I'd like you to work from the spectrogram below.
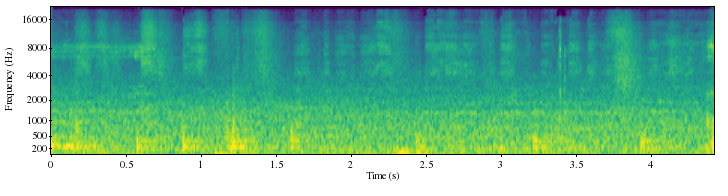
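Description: Chalk or marker strokes from a teacher writing on a board in a classroom, a soft scratchy rubbing that comes in short repeated bursts at low level, with no voices.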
